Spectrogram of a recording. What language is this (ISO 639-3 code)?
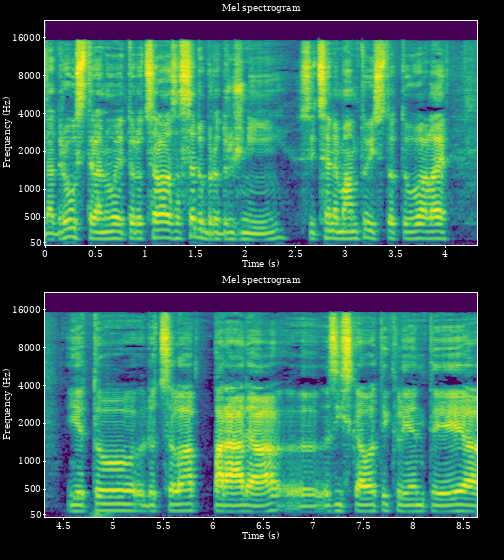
ces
